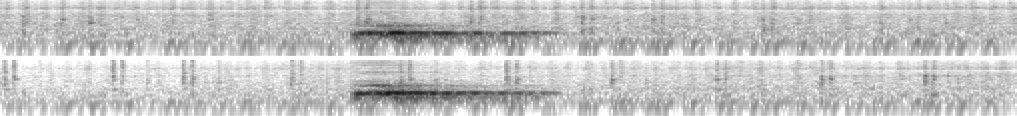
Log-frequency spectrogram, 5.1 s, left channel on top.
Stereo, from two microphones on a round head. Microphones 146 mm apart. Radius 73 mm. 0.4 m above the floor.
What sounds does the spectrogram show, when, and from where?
1.8 s a shout: 40° right (ahead or behind), 4 m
